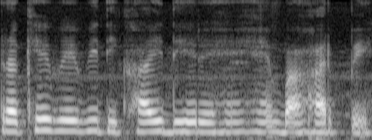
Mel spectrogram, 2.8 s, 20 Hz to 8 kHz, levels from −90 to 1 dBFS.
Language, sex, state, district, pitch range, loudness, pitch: Hindi, female, Chhattisgarh, Balrampur, 210-225 Hz, -17 LUFS, 215 Hz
